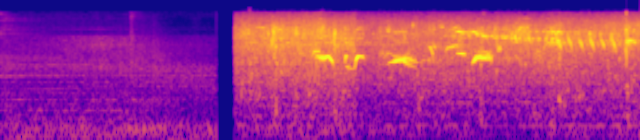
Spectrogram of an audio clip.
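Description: Soft sustained score music fades under the title card, cuts off abruptly about two seconds in, and gives way to birds chirping over a steady outdoor hiss.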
